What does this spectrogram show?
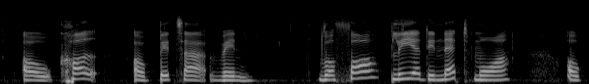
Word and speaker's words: hvorfor: When a word in Danish starts with H, you don't really pronounce it. You start with the V sound. Hvorfor bliver det net mor?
